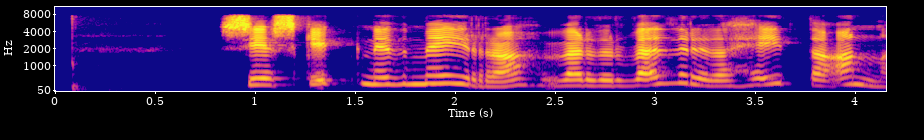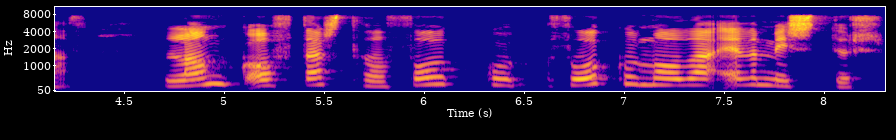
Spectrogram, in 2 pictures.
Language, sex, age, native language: Icelandic, female, 40-49, Icelandic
